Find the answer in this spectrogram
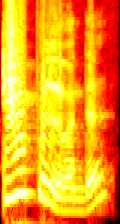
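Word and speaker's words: tuple: டியூபிள் டப்பிள்னு pronounce பண்ணுவாங்க.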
